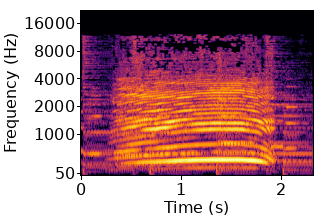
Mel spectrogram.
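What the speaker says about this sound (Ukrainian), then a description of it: "Бицьо каже му-му-му." A bull gives one long, loud moo that rises and holds steady before trailing off, heard close and alone.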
